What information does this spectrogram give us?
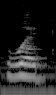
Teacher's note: when we say would, we go up for the D at the end, would. And the N, if you notice, is in the same place.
